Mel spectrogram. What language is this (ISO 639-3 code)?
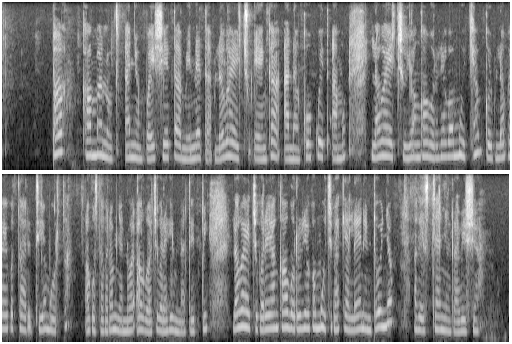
kln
